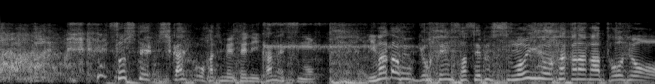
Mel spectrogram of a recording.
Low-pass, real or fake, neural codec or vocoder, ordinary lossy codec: 7.2 kHz; fake; codec, 16 kHz, 4 kbps, FunCodec, trained on Chinese and English, 50 frames a second; none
